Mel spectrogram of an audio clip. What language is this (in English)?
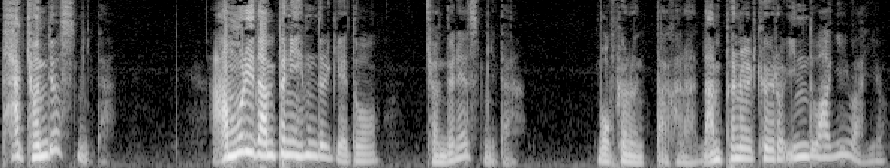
Korean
